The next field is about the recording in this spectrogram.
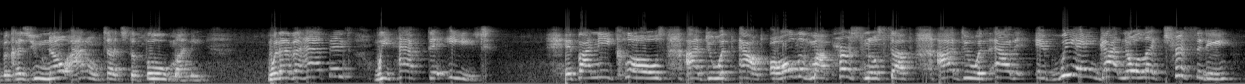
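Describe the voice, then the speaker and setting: A woman performing a theatrical monologue as an exasperated young mother, emphatic and indignant as she pleads with her partner. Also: high voice. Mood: hurt, exasperated. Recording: echoey room, distant mic, muffled.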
